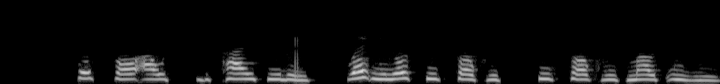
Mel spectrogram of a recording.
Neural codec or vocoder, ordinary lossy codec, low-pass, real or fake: none; MP3, 24 kbps; 3.6 kHz; real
